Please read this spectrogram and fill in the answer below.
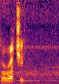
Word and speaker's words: Huarache: I have a horrible feeling that, despite my best intentions, I pronounce the H at the start of that word when everyone knows that the H in Spanish is always silent, and that includes the Spanish spoken in Mexico.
